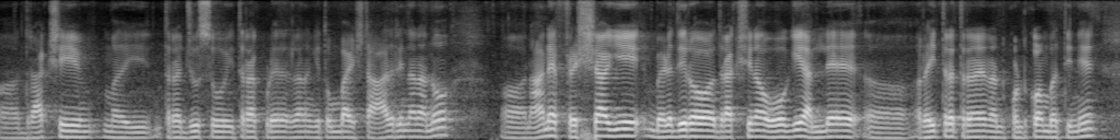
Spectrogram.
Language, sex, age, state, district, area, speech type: Kannada, male, 45-60, Karnataka, Chikkaballapur, urban, spontaneous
